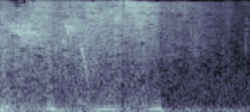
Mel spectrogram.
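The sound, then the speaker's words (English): A loud crash of a flat screen television hurled off a building and smashing, with bright, crackling debris that sustains for under a second before dropping away into a fading rattle. No voices. “This is the sound of a flat screen television hurled off a building”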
